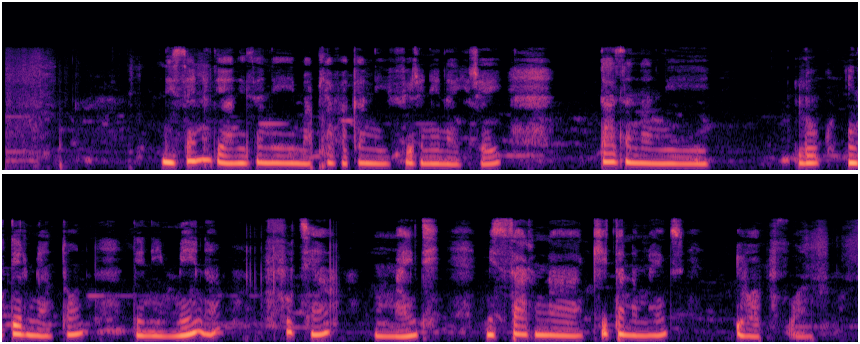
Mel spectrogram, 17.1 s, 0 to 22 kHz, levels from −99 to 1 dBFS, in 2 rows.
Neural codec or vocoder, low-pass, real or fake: none; 7.2 kHz; real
